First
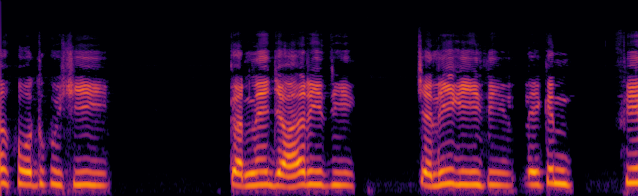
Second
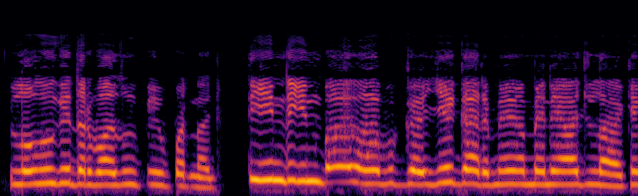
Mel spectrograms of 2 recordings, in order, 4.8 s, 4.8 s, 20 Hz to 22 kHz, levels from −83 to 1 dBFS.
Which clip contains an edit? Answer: second; 1 cut; at 1.7 s

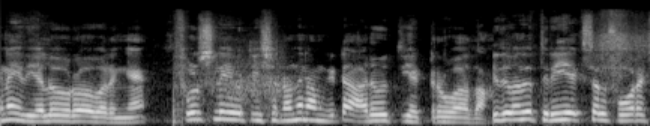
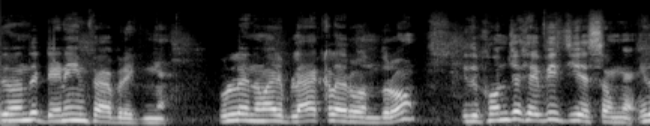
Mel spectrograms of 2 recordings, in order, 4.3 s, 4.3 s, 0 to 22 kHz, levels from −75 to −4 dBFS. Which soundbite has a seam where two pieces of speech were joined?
first; 2 cuts; at 1.2 s, 3.2 s

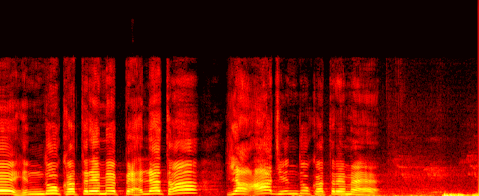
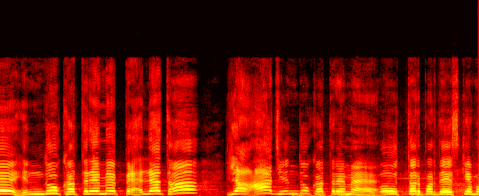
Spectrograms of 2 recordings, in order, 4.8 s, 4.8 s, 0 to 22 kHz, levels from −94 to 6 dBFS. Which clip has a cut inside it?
second; 1 cut; at 3.8 s

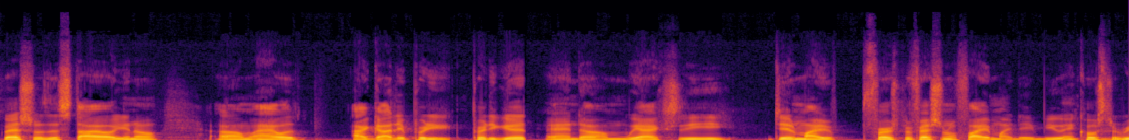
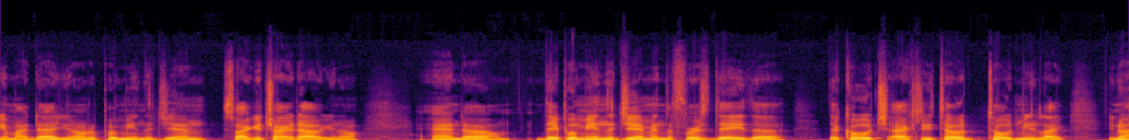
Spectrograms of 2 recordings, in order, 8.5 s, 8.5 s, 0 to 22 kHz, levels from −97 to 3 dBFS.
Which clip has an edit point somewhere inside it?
first; 1 cut; at 4.0 s

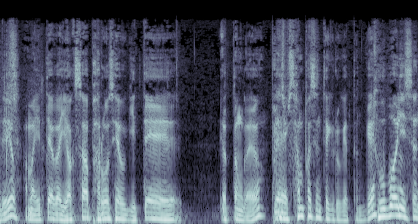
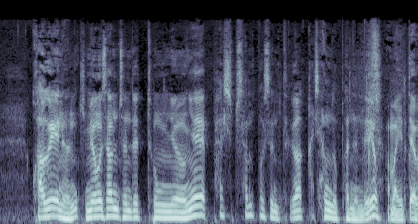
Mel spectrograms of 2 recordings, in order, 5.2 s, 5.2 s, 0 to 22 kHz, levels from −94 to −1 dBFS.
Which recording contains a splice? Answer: first; 1 cut; at 3.9 s

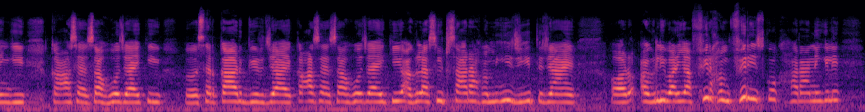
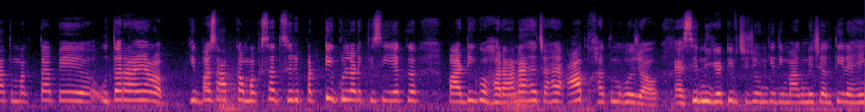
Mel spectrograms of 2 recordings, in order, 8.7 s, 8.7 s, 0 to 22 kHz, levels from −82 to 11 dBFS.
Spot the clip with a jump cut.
second; 1 cut; at 6.6 s

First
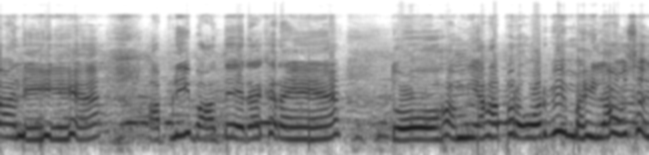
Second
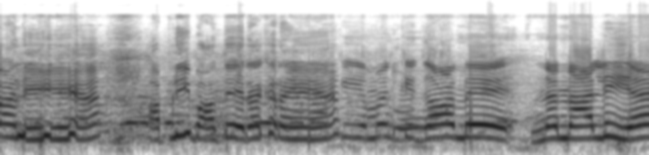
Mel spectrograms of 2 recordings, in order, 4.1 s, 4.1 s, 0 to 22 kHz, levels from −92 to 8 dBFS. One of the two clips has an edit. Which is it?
second; 1 cut; at 2.3 s

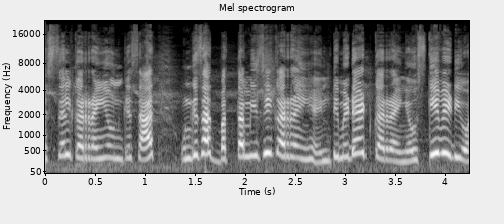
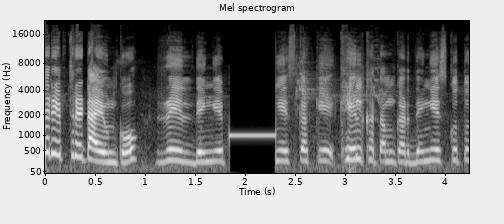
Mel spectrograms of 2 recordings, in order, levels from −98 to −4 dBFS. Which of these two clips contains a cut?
second; 1 cut; at 1.1 s

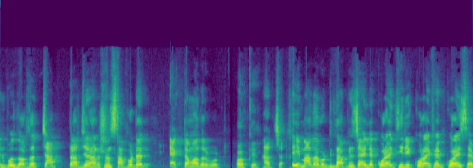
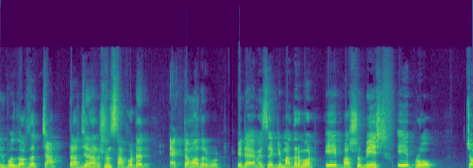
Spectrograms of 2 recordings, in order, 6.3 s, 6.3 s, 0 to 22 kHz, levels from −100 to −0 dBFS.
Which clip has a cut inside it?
second; 1 cut; at 3.0 s

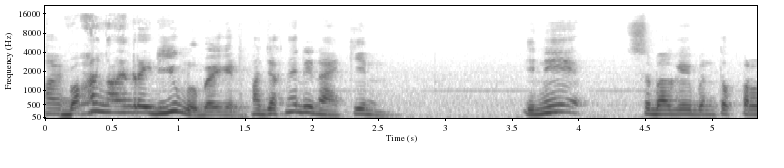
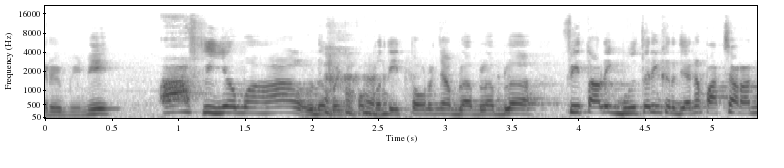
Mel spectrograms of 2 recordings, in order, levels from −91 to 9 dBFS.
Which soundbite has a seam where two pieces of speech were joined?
first; 1 cut; at 1.4 s

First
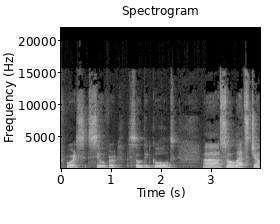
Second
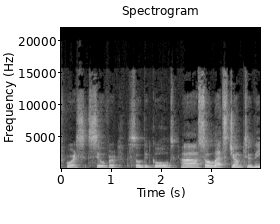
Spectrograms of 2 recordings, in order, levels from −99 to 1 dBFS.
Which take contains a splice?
second; 1 cut; at 2.3 s

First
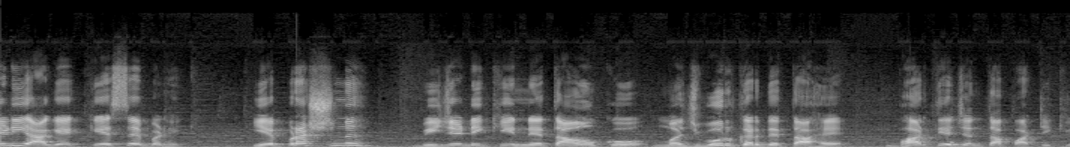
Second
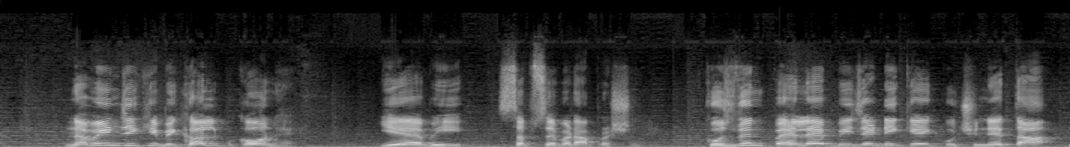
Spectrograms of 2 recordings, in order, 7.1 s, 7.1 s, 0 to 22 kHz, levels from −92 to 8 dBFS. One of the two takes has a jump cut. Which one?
second; 1 cut; at 4.6 s

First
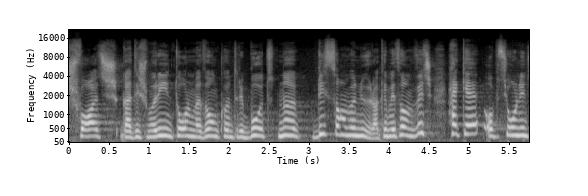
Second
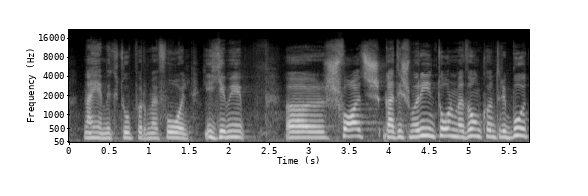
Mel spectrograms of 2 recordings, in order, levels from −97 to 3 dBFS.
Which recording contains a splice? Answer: second; 1 cut; at 1.6 s

